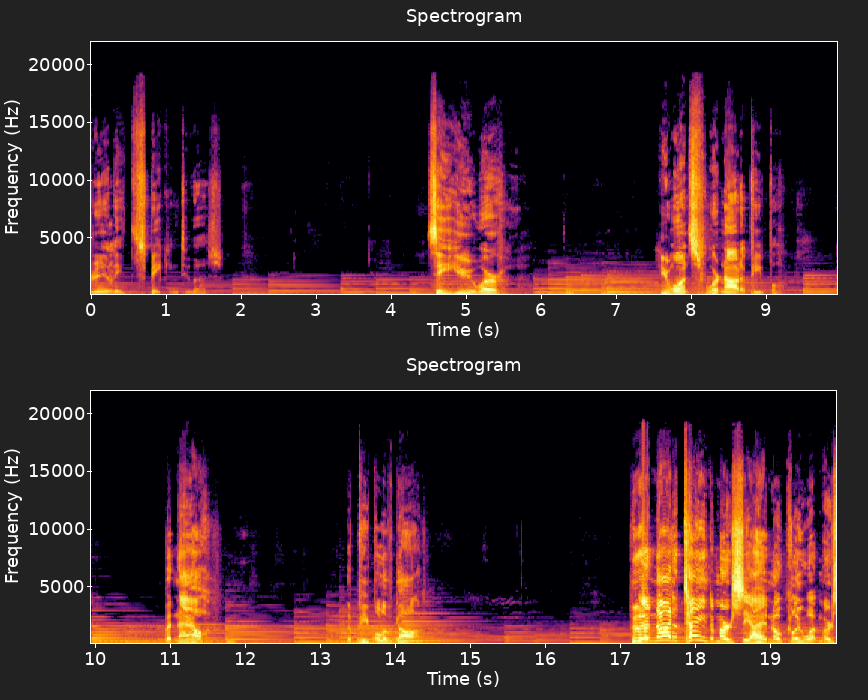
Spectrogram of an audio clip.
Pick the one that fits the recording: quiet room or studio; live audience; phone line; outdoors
live audience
